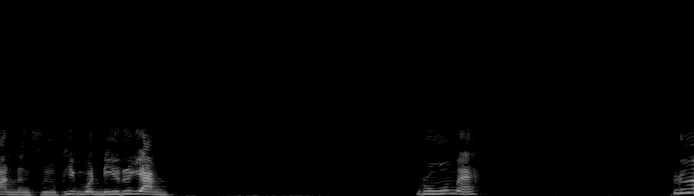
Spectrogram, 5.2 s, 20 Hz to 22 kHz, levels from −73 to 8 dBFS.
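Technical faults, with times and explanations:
Throughout, low-delay AAC compression: the speech was most likely coded with a low-delay AAC codec of the kind used for video calls. Its frames of roughly 30 ms each code about 500 frequency lines, and at what sounds like a bitrate around 32 kbps there are too few bits to spend. The voice turns plainly rough and grainy, with noise filling the gaps between harmonics and a thinned, artificial-sounding top band.
1.49 to 1.68 s, AAC frame loss with muting: a run of coded frames never reached the decoder, and it replaced their spectrum with silence, leaving a 180 ms gap, which fits about six lost frames. Because AAC frames overlap, the sound fades out into the hole and fades back in over roughly a frame at each edge. The result is a soft-edged dropout rather than an abrupt cut.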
